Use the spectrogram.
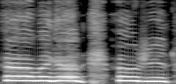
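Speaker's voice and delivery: high voice breaking with real laughter; cracking himself up. Real, not acted. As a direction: gasp it out, helpless at your own joke. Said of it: "Sometimes I crack myself up".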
